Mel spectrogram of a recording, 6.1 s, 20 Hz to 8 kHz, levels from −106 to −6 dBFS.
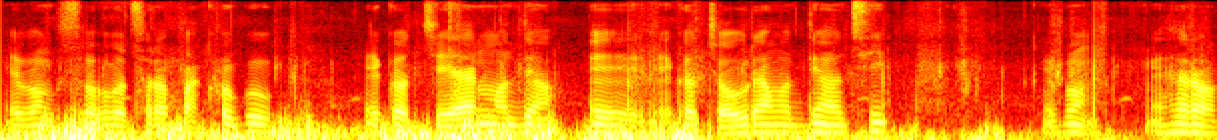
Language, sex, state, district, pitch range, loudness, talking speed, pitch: Odia, male, Odisha, Khordha, 115-130 Hz, -19 LUFS, 155 wpm, 125 Hz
